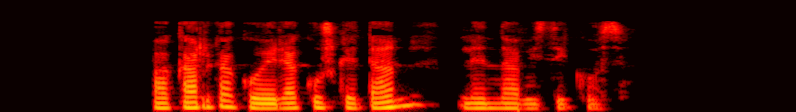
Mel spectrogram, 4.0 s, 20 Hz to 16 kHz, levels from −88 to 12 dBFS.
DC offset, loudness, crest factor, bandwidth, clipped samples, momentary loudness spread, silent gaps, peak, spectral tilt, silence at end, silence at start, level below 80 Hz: under 0.1%; -28 LUFS; 20 dB; 8 kHz; under 0.1%; 12 LU; 2.20-2.29 s; -10 dBFS; -6 dB/octave; 0.85 s; 0.75 s; -66 dBFS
